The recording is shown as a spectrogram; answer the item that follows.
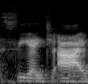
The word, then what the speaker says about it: qi: Now it sounds like chi, but it's spelled qi.qi.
